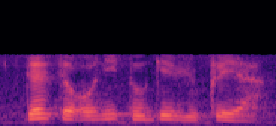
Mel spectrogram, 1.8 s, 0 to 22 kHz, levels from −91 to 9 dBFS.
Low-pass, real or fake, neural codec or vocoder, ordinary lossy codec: 3.6 kHz; fake; codec, 44.1 kHz, 7.8 kbps, Pupu-Codec; none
